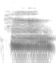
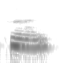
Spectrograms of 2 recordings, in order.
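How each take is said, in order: First: The syllable has a short 'a' vowel sound. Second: The syllable has an 'oo' vowel sound. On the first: The speaker calls it right. "It's not poon but pan, says the poet. Short A" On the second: The speaker calls it wrong. "which I pronounce poon like poon"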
